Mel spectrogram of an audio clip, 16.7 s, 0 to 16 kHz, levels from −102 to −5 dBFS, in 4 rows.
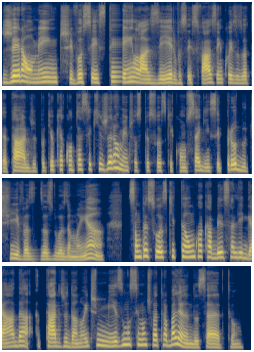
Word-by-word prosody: Geralmente 195 -2 +4
vocês 175 +2 0
têm 205 -2 0
lazer? 155 -2 +2
Vocês 150 0 -8
fazem 170 -1 +2
coisas 155 -3 -4
até 150 -3 -3
tarde? 145 -1 +2
Porque 165 +5 -7
o 190 - -3
que 190 - -9
acontece 200 +2 -4
é - - 0
que 225 +3 -5
geralmente 225 - +1
as 165 - -8
pessoas 165 0 -7
que 160 - -12
conseguem 155 +1 -3
ser 155 +1 -6
produtivas 165 - -1
às 135 -1 -4
2h, 130 +3 -1 0.4
são 240 0 +1
pessoas 235 -4 +3
que 260 - -4
estão 240 -1 +2
com 250 - -3
a 250 - +1
cabeça 220 0 +1
ligada 185 -1 +1 0.3
tarde 175 -1 +3
da 160 -3 -1
noite, 175 +8 -6
mesmo 205 +4 0
se 250 - -6
não 240 0 0
tiver 230 -2 -1
trabalhando, 215 - +2
certo? 140 0 -2
180 Hz, 150 wpm, -23 LUFS, 150-215 Hz, 0.4 s, Geralmente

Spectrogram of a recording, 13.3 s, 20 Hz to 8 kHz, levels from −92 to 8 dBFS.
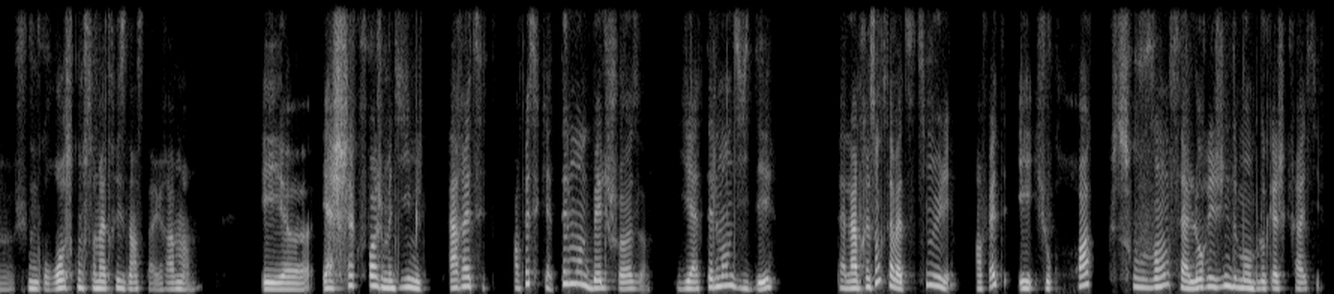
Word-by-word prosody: je - - -25
suis 190 - -6
une 180 - +3
grosse 185 +4 +1
consommatrice 195 -1 0
d'Instagram 175 0 -6 0.7
et 170 -1 +5
heu 165 -1 0 0.2
et 195 - +3
à 195 - +3
chaque 260 +8 +1
fois, 265 -1 +4
je 220 - +2
me 200 - +6
dis: 220 +3 +2
«Mais 185 -2 +3 0.2
arrête 235 +4 +2
c». 210 -4 -20 0.2
En 200 - -7
fait, - - -1
c'est 315 - -5
qu'il - - -7
y - - -15
a - - -43
tellement 320 0 +2
de 250 - +3
belles 200 0 +2
choses, 185 -1 -4 0.3
il 175 - -9
y 190 - +5
a 180 - 0
tellement 230 +7 +1
d'idées. 190 -4 +1 0.6
Tu 205 - -9
as - - -1
l'impression 200 - +3
que - - -17
ça - - +3
va - - +4
te - - -18
stimuler, 260 -9 -1 0.2
en 180 - -3
fait 280 - -3
et 190 -1 +3
je - - -6
crois 255 +9 -1
que - - -29
souvent, 230 +4 -1
c'est 270 -7 -3
à 195 - +4
l'origine 230 +5 +3
de - - +2
mon 205 -2 +4
blocage 190 0 -1
créatif. 180 -1 -8
200 Hz, 245 wpm, -24 LUFS, 185-240 Hz, 0.7 s, me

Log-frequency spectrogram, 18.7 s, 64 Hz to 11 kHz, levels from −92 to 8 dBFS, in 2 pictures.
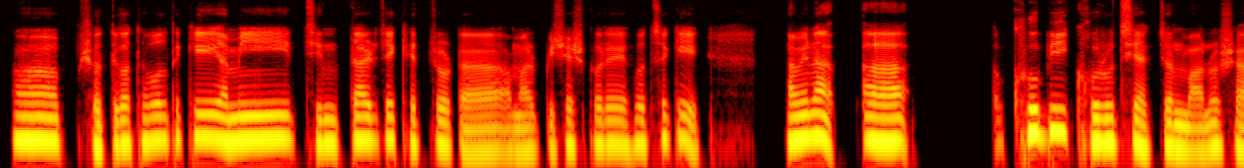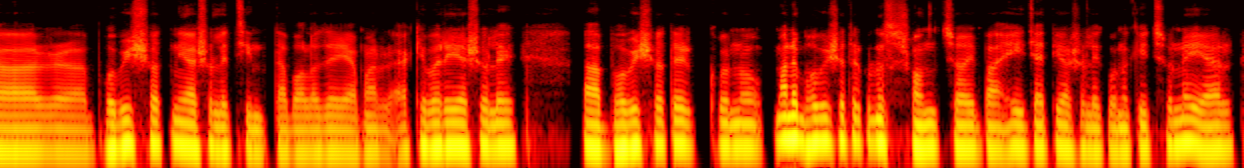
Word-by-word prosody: Up 155 -1 +3 0.2
সত্যি 125 +1 -2
কথা 140 +1 -2
বলতে 155 +1 -2
কি, 170 - -1 0.2
আমি 155 +1 +4 0.5
চিন্তার 145 +2 0
যে 155 - +2
ক্ষেত্রটা 130 -5 -3 0.3
আমার 105 +1 -3
বিশেষ 120 +3 -4
করে 135 0 -1 0.2
হচ্ছে 140 +3 -4
কি, 160 -4 -1 0.8
আমি 155 +2 +5
না 170 - +6 0.4
আ - - +6 1.1
খুবই 195 +1 +6 0.2
খরুচে 145 -2 +2
একজন 120 +2 -1
মানুষ। 120 +4 -2 0.2
আর 110 0 0 0.2
আ 105 - -5 0.2
ভবিষ্যৎ 130 +2 +1
নিয়ে 130 -2 +3
আসলে 115 -2 -2
চিন্তা 105 -1 -5
বলা 105 0 -3
যায়, 105 -1 -2
আমার 110 +1 -5 0.2
একেবারেই 125 +1 +2
আসলে 125 0 0 0.7
আ - - +5 0.2
ভবিষ্যতের 130 +2 +2 0.2
কোনো, 125 -1 0 0.3
মানে, 155 0 +8
ভবিষ্যতের 145 0 +2
কোনো 140 0 +3 0.2
সঞ্চয় 120 0 +1
বা 115 - 0
এই 120 - +1
জাতীয় 120 +1 -1
আসলে 110 0 -3
কোনো 110 0 -1
কিছু 115 +1 -4
নেই। 140 -2 +3
আর 120 - 0
130 Hz, 150 wpm, -24 LUFS, 120-145 Hz, 1.1 s, মানে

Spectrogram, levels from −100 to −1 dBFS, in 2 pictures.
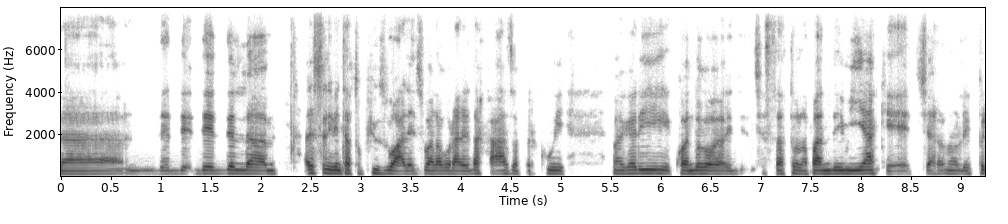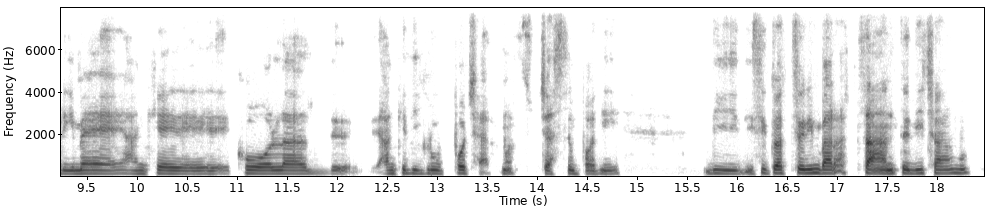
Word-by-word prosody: uhm, 135 - -4
de 140 -1 -8
de 145 +1 -5
de 150 0 0
del 155 -1 +1
adesso 145 +3 0
è - - +1
diventato 155 0 +3
più 160 +3 -3
usuale, 140 -2 +3
insomma, 145 +2 -1
lavorare 140 -1 +1
da 155 - +3
casa, 140 +1 -2
per - - -16
cui 145 -2 -2 0.5
magari, 155 +1 +1
quando, 145 0 +3
uhm, 140 -1 0 0.2
c'è - - -16
stato 145 +3 -3
la 135 -2 -3
pandemia 150 +1 +4
che 265 +5 -7
c'erano 140 0 -5
le 140 0 -7
prime 150 -1 0
anche 140 -1 -2
call, 150 -1 +2
d 75 -1 -10 0.4
anche 145 +2 -3
di 155 0 -3
gruppo, 155 +1 0
cer - - -10
noz - - -8
gesse - - -4
un 140 - -4
po' - - -4
di 280 -1 -6 0.8
di 295 -3 -2
di - - -7
situazioni 165 0 +4
imbarazzante, 165 -2 +4
diciamo. 165 +2 -1
150 Hz, 145 wpm, -33 LUFS, 140-160 Hz, 0.8 s, pandemia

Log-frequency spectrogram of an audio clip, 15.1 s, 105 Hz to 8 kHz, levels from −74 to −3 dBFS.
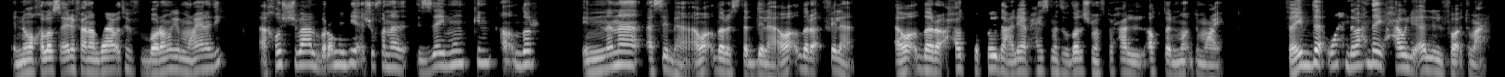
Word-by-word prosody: إن 130 - -3
هو 145 - +4
خلاص 150 +1 +3
عرِف 165 +2 +1
أنا 145 - +6
باضيَّع 155 +2 +4
وقت 160 - -2
في 155 -3 -12
البرامج 145 +5 +2
معيّنة 155 +2 -1
دي. 225 +9 -9 0.3
أخش 220 +1 0
بقى 220 0 +3
البرامج 215 0 -3
دي، 235 - -1
أشوف 205 0 -1
أنا 185 -3 -1
إزاي 195 +10 +1
ممكن 235 +3 -7
أقدر 225 +2 -2 0.4
إن 150 +4 -4
أنا 215 +3 +5
أسيبها، - - +2
أو - - +1
أقدر - - +1
أستبدلها، - - -2
أو - - +3
أقدر - - +2
أقفلها، - - -3 0.4
أو - - +6
أقدر 160 -3 +4
أحط 180 +4 -2 0.2
قيد 175 -2 0
عليها، 150 - +1
بحيث 155 +1 -4
ما 145 - -7
تِفضَلش 145 +2 -1
مفتوحة 145 +3 -3
لأكتر 140 +3 -3
من 120 - -7
وقت 130 -2 -5
معيّن، 110 -2 -2 0.6
فيبدأ 215 +3 +4
واحدة، 215 -2 -3
واحدة، 230 +3 +3
يحاول 185 -4 +1
يقلِّل 155 -4 -2
في - - -3
وقته - - -1
معاها، - - -1
165 Hz, 200 wpm, -24 LUFS, 145-210 Hz, 0.6 s, أنا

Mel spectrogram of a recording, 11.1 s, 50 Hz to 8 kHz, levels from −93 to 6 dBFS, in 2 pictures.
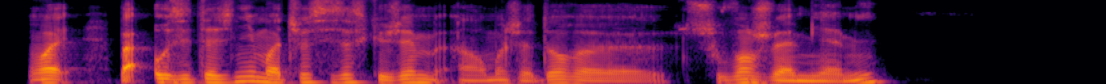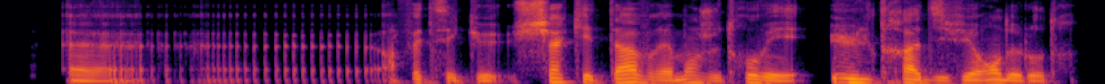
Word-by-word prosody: Ouais, 120 +1 +5 0.2
bah, - - +6
aux 130 - +5
États-Unis, 125 +6 +1
moi, 125 -7 +3
tu 125 - -2
vois? - - 0
C'est 125 - -3
ça 130 - 0
ce 130 - -5
que 115 - -2
j'aime. 125 +1 -1
Alors 95 0 -6
moi, 105 +2 -4
j'adore, 110 +4 -3
heu 85 -3 -5
souvent 115 +4 -1
je 115 - -1
vais 100 - +3
à - - +2
Miami. 90 - -1 1.4
Heu, 90 -2 -1 1.3
en - - -8
fait, - - -5
c'est - - -4
que - - -4
chaque 135 -3 +4
État, 130 +4 +4
vraiment, 110 0 -1
je 100 -6 -4
trouve, 120 +4 0
est 95 -1 -1
ultra 120 -3 +3
différent 105 +2 +1
de 100 - +2
l'autre. 90 -1 -4
115 Hz, 195 wpm, -25 LUFS, 95-125 Hz, 1.4 s, bah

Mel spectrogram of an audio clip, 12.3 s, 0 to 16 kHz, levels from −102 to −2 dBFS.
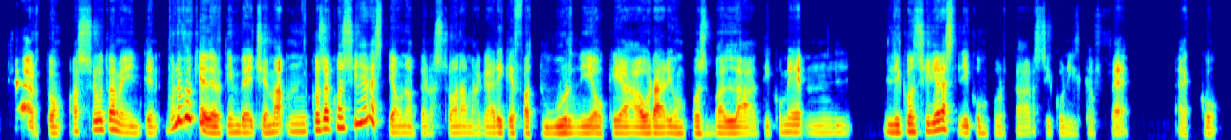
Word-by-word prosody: certo 135 0 -1
assolutamente. 160 -6 -1
Volevo 390 - +6
chiederti 145 - +4
invece 145 -1 -2
ma, 155 +2 +2
mhmm, 165 0 -7
cosa 190 +6 +5
consiglieresti 335 - +1
a - - -1
una 140 -1 -8
persona 140 0 -9
magari 135 0 -4
che 140 - -3
fa 135 0 -3
turni 135 +1 -1
o 130 - -2
che 140 +2 -3
ha 135 -1 0
orari 135 +1 +4
un 130 -1 -5
po' 130 +1 -4
sballati 130 0 -2
come, 150 +1 -2
mhmm, 145 +1 -14 0.3
gli 155 -1 -1
consiglieresti 170 +5 +3
di 140 - -2
comportarsi 135 -1 -14
con 130 0 -15
il 125 -1 -19
caffè, 130 0 -6 0.5
ecco? - - -12
140 Hz, 160 wpm, -23 LUFS, 135-155 Hz, 0.5 s, Volevo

